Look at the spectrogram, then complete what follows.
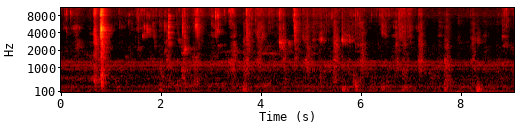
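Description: Faint eating sounds: chewing, and fingers mixing rice and chicken curry on steel plates, with many small irregular clicks and one sharper click just under a second in.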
